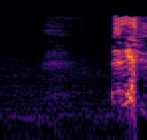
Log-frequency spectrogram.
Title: Wide Nose Sneezes Philippines.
